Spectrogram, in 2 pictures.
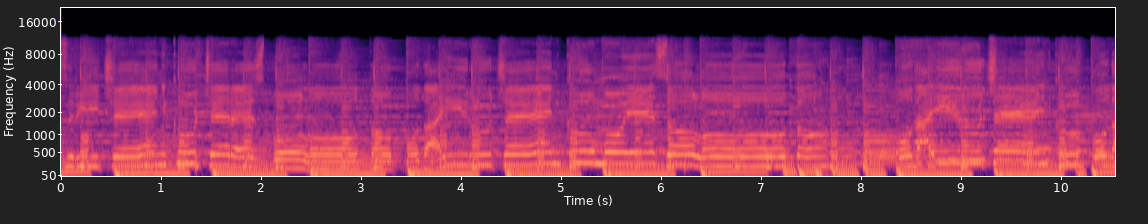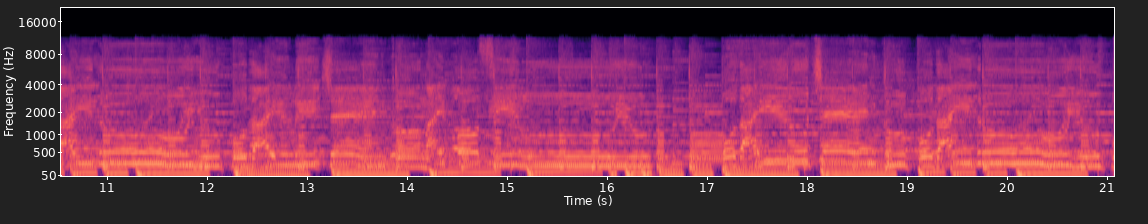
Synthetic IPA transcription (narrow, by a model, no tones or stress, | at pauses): zɾit͡ʃɛɲkut͡ʃɛɾɛzbɔlɔt̪ɔpɔd̪ajiɾut͡ʃɛɲkumɔjɛzɔlɔ | t̪ɔ | pɔd̪ajiɾut͡ʃɛɲkupɔd̪ajid̪ɾuɦujupɔd̪ajilit͡ʃɛɲkɔnajpɔsilu | ju | pɔd̪ajiɾut͡ʃɛɲkupɔd̪ajid̪ɾu | ju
